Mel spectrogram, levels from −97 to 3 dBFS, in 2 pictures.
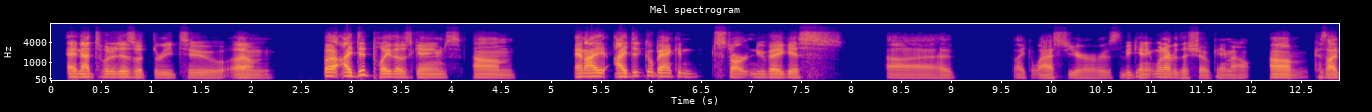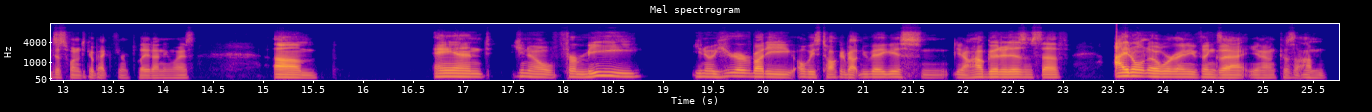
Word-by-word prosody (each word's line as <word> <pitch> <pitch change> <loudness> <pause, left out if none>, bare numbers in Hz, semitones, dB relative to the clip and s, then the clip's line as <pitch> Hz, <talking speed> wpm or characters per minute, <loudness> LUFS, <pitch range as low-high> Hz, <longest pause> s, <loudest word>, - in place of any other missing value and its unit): and 130 0 +4
that's 130 0 +5
what 135 - -1
it 130 - -1
is 130 -2 +1
with 120 - -1
3.2. 110 -2 -6
Um, 115 -3 0 0.5
but 175 0 +9
I 175 0 +10
did 210 +2 +2
play 130 +1 +4
those 125 -3 0
games, 120 0 -2
um, 120 -2 -1 0.6
and 145 +1 +7
I 155 +1 +9
I 150 +1 +9
did 170 +1 -3
go 185 - -2
back 160 -1 +5
and 135 -3 -9 0.2
start 130 +1 -1
New 125 0 -7
Vegas, 120 -1 0 0.4
uh, 105 -2 -6 0.6
like, - - -13
last 100 +1 -4
year, 100 -1 -8
it - - -10
was 105 - -13
the 110 - -19
beginning 115 +3 -4
whenever 125 -2 +1
the 105 -1 -8
show 95 0 -5
came 100 +1 -12
out, 100 +1 -10 0.2
um 120 -1 +1
'cause 115 - -11
I 115 -1 +5
just 110 -2 -8
wanted 100 -2 -7
to - - -18
go - - -8
back - - -9
through - - -18
and 95 - -24
play 100 - -6
it 100 - -7
anyways, 100 0 -9 0.8
um 115 -4 +4 1.2
and, 145 -2 +1 0.2
you 155 0 -11
know, 125 -5 -5
for 135 - -4
me, 150 +2 -4 0.5
you 145 - -11
know, 140 -1 -4
you 130 - -5
hear 160 +2 -4
everybody 135 -6 -1
always 125 -3 -6
talking 120 +1 -5
about 115 -1 -2
New 125 - -13
Vegas 125 -1 -2
and, 105 -1 -19
you 115 - -9
know, 105 - -3
how 125 +3 +1
good 125 0 +1
it 125 - +2
is 125 0 +1
and 120 - -7
stuff. 120 0 -2 0.5
I 165 - +9
don't 165 -2 +2
know 140 -2 +2
where 135 -1 -1
anything's 125 -3 -3
at, 110 -1 +1
you 110 - -10
know, 105 0 -7
'cause 105 - -12
I'm 105 -2 -11
120 Hz, 200 wpm, -24 LUFS, 110-135 Hz, 1.2 s, I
